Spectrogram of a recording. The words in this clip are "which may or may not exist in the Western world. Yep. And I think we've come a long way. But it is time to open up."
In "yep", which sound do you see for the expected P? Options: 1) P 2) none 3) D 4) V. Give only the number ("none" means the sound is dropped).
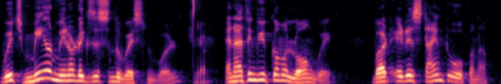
2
